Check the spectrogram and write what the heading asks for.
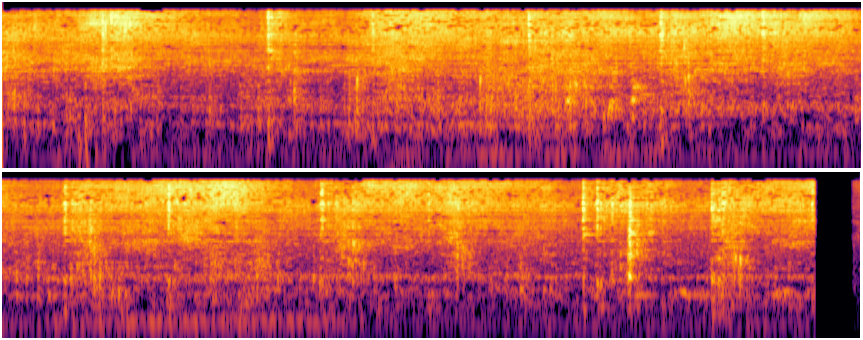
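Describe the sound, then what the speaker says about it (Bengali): Taro (kochu) and prawns sizzle and fry in a pan while being stirred, giving a continuous close crackle with scraping strokes throughout. No one talks. "এরপরে দিয়ে দিচ্ছি কচুটাকে আমি ভালোভাবে কষে নেব।"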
